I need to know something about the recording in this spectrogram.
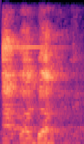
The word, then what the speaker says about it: abada: Kalau Anda dengar dari awal, mad badal di ujung ayat ada fathah tain, tanwin patah, di depannya ada alif, dibacanya bukan dab tapi da, abada.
